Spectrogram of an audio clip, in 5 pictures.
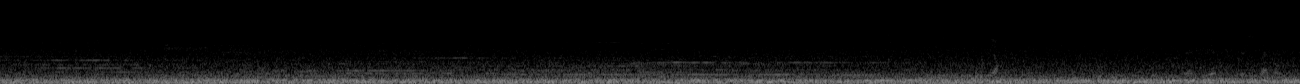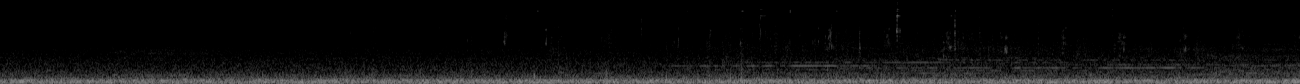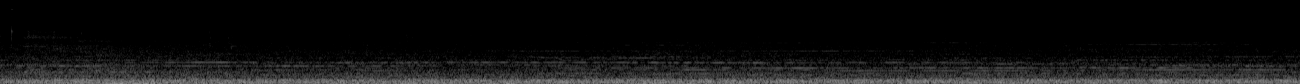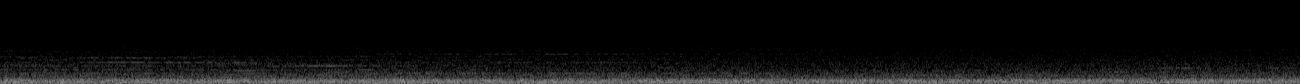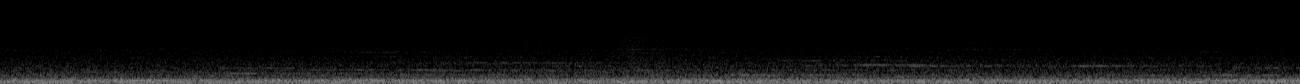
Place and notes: [Zoom H4n Pro] Inside the St. Rombouts cathedral during visiting hours. Music playing, hot air blowing, visitors passing by.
